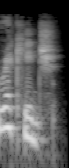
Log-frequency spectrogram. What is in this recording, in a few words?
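"wreckage", English, British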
